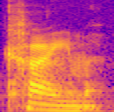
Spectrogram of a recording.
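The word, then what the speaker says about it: chyme: stomach it produces this very thick fluid called Kim so it's pronounced as though it were spelled like that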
